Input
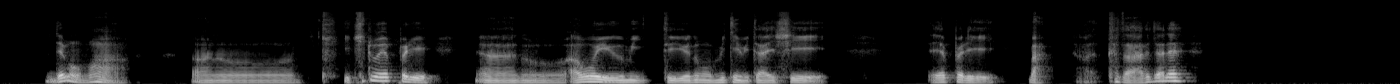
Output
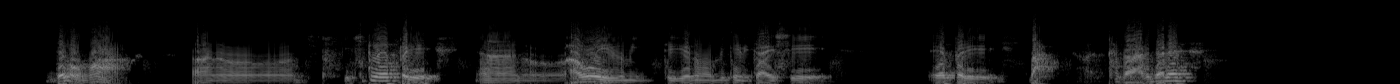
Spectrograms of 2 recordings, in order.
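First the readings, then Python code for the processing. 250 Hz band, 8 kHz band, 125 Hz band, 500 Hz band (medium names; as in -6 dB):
-20.0 dB, -13.0 dB, -24.5 dB, -15.5 dB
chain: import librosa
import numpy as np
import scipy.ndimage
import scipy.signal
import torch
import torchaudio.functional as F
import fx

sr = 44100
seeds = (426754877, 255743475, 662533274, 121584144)

p1 = fx.lowpass_res(x, sr, hz=980.0, q=3.4)
p2 = np.diff(p1, prepend=0.0)
p3 = np.where(np.abs(p2) >= 10.0 ** (-42.5 / 20.0), p2, 0.0)
p4 = p2 + (p3 * 10.0 ** (-7.0 / 20.0))
p5 = fx.tube_stage(p4, sr, drive_db=41.0, bias=0.75)
p6 = fx.sustainer(p5, sr, db_per_s=72.0)
y = p6 * 10.0 ** (11.0 / 20.0)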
